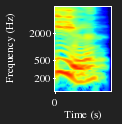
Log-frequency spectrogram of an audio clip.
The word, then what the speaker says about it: il: examples in a little while but you say eel to mean it when you're referring to a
